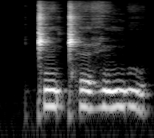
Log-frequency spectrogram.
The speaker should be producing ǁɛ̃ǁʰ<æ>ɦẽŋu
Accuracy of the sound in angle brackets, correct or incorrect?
incorrect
